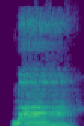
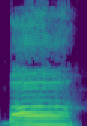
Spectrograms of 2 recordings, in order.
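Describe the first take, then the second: First: The pitch falls from high to low. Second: The pitch stays level in the middle. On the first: "내려옵니다" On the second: "중간음이에요"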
